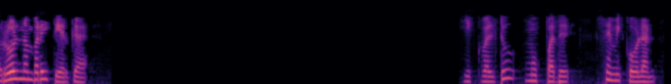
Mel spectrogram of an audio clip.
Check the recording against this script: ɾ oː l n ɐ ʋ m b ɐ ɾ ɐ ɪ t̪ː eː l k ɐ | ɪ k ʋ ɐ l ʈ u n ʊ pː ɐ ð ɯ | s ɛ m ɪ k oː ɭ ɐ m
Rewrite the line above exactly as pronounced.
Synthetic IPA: ɾ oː l n ɐ m b ɐ ɾ ɐ ɪ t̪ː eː ɾ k ɐ | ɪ k ʋ ɐ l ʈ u m ʊ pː ɐ ð ɯ | s ɛ m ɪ k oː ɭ ɐ n

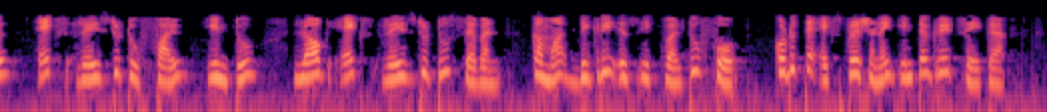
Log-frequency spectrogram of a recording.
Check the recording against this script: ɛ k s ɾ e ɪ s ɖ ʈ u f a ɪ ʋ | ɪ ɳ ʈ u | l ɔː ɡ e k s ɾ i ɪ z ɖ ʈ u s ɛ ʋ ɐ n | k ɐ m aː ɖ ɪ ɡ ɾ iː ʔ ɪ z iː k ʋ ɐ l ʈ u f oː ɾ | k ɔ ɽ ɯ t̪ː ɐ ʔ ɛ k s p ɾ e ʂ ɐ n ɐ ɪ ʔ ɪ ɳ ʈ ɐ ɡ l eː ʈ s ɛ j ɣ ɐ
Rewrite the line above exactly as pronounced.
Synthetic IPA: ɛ k s ɾ e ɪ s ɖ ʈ u f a ɪ ʋ | ɪ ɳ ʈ u | l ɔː ɡ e k s ɾ e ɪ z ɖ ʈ u s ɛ ʋ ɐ n | k ɐ m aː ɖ ɪ ɡ ɾ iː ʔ ɪ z iː k ʋ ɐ l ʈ u f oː ɾ | k ɔ ɽ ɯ t̪ː ɐ ʔ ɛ k s p ɾ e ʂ ɐ n ɐ ɪ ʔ ɪ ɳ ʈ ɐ ɡ ɾ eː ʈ s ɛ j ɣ ɐ

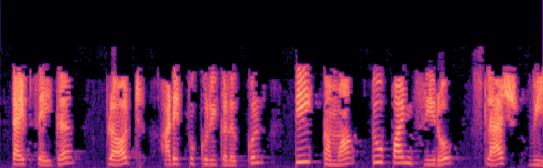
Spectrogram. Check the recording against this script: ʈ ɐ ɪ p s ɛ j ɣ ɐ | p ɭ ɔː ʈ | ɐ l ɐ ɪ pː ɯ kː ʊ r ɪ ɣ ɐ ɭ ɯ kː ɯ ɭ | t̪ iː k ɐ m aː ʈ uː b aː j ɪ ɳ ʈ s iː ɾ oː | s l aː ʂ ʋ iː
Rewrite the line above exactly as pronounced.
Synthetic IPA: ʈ ɐ ɪ p s ɛ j ɣ ɐ | p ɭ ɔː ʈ | ɐ ɽ ɐ ɪ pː ɯ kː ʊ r ɪ ɣ ɐ ɭ ɯ kː ɯ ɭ | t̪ iː k ɐ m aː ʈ uː p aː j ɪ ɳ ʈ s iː ɾ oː | s l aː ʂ ʋ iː

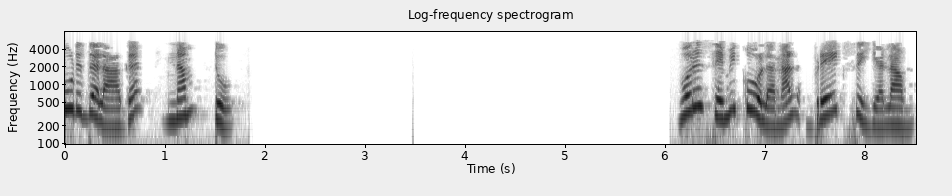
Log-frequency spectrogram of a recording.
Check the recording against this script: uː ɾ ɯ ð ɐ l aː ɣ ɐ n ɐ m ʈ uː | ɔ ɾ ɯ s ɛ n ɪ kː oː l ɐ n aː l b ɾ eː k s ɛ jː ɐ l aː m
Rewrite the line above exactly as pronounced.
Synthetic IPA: uː ɽ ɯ ð ɐ l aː ɣ ɐ n ɐ m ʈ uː | ɔ ɾ ɯ s ɛ m ɪ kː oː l ɐ n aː l b ɾ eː k s ɛ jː ɐ l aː m

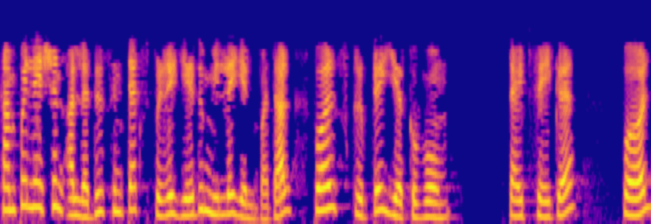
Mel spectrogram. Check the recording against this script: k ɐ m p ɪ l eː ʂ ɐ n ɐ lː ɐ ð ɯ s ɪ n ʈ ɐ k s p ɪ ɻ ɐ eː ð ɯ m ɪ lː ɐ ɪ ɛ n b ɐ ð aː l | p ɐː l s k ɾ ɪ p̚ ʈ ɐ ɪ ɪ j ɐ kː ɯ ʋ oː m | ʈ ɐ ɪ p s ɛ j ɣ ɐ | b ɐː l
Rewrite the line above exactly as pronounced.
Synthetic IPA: k ɐ m p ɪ l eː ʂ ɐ n ɐ lː ɐ ð ɯ s ɪ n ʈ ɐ k s p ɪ ɻ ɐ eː ð ɯ m ɪ lː ɐ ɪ ɛ n b ɐ ð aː l | p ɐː l s k ɾ ɪ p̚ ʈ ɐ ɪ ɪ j ɐ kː ɯ ʋ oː m | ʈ ɐ ɪ p s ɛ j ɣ ɐ | p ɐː l

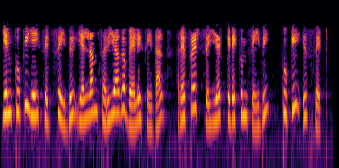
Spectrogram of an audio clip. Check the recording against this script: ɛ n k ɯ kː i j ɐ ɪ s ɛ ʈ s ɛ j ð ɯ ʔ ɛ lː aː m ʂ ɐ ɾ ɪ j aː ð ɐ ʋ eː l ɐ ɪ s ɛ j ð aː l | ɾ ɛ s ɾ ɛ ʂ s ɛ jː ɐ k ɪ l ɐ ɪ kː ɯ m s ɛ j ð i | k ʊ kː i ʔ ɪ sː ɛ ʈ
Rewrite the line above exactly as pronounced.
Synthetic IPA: ɛ n k ʊ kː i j ɐ ɪ s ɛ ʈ s ɛ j ð ɯ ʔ ɛ lː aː m s ɐ ɾ ɪ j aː ɣ ɐ ʋ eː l ɐ ɪ s ɛ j ð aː l | ɾ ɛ f ɾ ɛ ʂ s ɛ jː ɐ k ɪ ɽ ɐ ɪ kː ɯ m s ɛ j ð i | k ʊ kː i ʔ ɪ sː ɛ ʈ

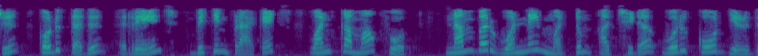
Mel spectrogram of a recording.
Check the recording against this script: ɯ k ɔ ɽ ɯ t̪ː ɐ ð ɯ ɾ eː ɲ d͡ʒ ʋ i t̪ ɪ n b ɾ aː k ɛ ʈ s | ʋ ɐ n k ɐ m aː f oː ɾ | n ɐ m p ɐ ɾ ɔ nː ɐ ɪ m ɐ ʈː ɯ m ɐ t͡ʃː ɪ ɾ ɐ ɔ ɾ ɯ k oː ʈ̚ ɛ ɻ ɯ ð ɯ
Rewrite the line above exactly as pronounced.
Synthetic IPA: ɯ k ɔ ɽ ɯ t̪ː ɐ ð ɯ ɾ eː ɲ d͡ʒ ʋ ɪ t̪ ɪ n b ɾ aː k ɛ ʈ s | ʋ ɐ n k ɐ m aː f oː ɾ | n ɐ m b ɐ ɾ ɔ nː ɐ ɪ m ɐ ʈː ɯ m ɐ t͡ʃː ɪ ɽ ɐ ɔ ɾ ɯ k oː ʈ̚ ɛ ɻ ɯ ð ɯ

